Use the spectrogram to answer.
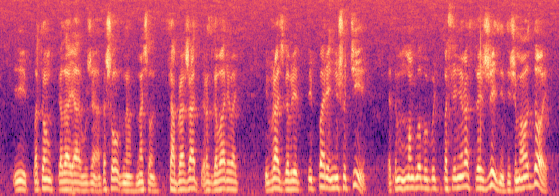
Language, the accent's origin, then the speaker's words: Russian; North Caucasus, Russia; also born or lived in Kazakhstan; Родом я из Казахстана. 5 лет было мне, когда мы переехали на Северный Кавказ. Я из большой семьи, из христианской семьи.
